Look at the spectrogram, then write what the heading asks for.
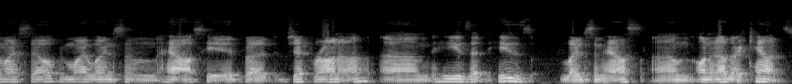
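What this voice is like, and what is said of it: Noticeable accent. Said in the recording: “Listen to that accent... Pretty sexy, huh?”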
